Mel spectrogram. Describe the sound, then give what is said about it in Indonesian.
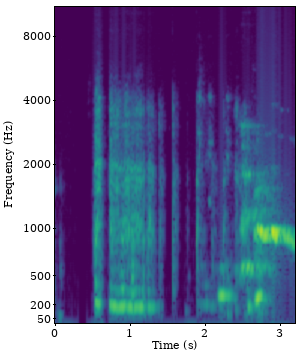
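A person lets out a drawn-out, wavering dog-like howl that rises into a sustained high tone, following a burst of lively vocal noise. “jangan suka melolong-melolong.”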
